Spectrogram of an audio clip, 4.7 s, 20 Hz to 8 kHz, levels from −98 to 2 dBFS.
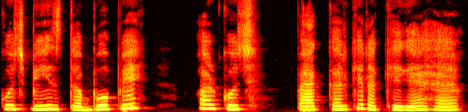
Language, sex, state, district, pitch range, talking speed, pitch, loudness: Hindi, female, Jharkhand, Palamu, 230-275 Hz, 140 wpm, 250 Hz, -17 LUFS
